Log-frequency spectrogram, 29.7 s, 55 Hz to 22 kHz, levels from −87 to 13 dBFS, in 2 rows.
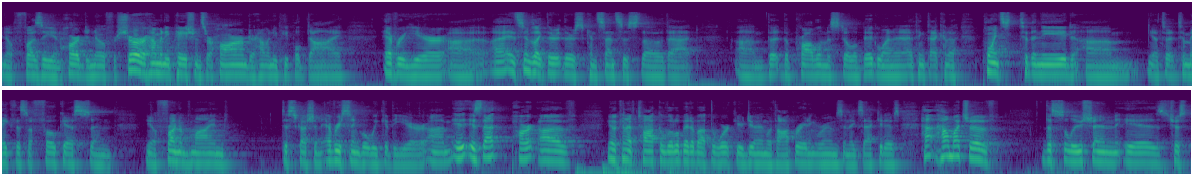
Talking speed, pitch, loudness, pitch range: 210 wpm, 125 Hz, -31 LUFS, 120-140 Hz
